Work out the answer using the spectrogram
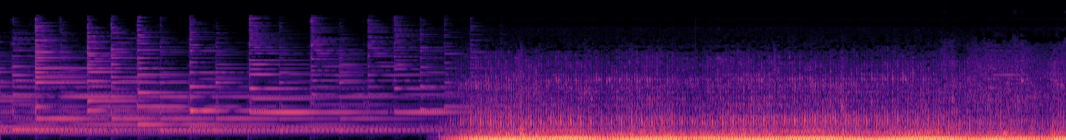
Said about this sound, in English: The deafening roar of the bulldozer was music to Ahmed's ears.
